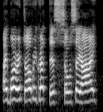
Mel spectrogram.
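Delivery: high, loud, prissy droid scolding; high-pitched indignant protocol droid arguing; fussy C-3PO. Acted. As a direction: scold the little droid like a huffy butler. C-3PO resigning himself.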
